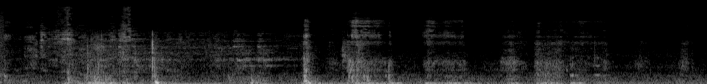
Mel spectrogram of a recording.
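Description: Large-breed puppy breathing and snuffling close to the microphone in uneven puffs as it lies down to sleep, with a sharp knock about one and a half seconds in.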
